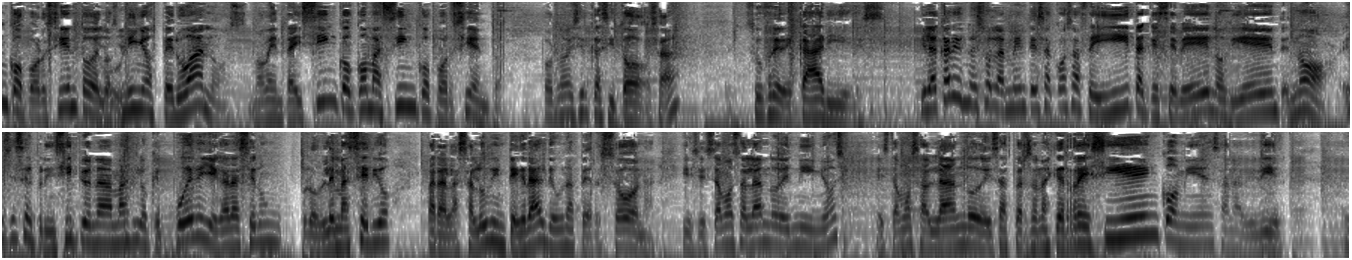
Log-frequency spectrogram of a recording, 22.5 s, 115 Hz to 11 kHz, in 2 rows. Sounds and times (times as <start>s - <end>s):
Music: 0.0s - 22.4s
Speech: 0.0s - 22.4s.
